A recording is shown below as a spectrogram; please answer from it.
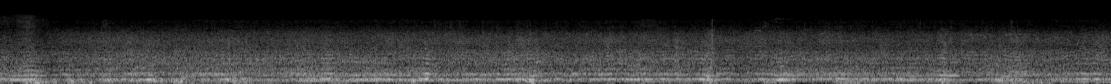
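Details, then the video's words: A sunny February day at a beehive entrance with many honey bees flying around a GoPro Hero 7 Black set less than a foot away; an unbroken, even hum of wings with occasional soft ticks and brief louder fly-bys. "Honey Bees - ambient video and audio"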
